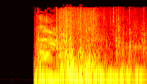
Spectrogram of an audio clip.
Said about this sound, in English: His knees buckled, sending the target crashing limply to the floor, audibly breaking his kneecaps as he did.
